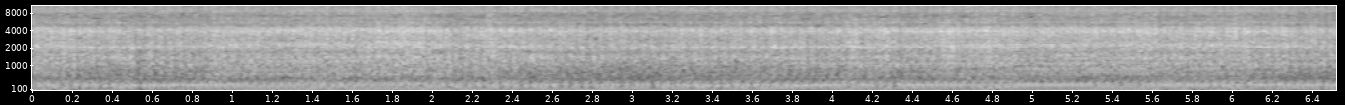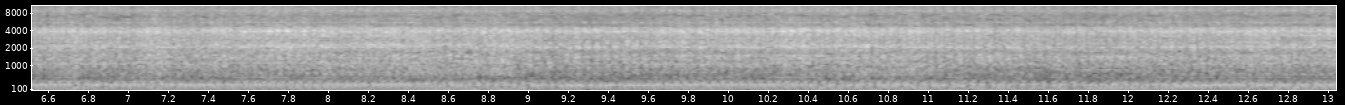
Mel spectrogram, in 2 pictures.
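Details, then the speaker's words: 1972 Triumph Bonneville T120 with Mikuni carburetors, kick-started, first start in a long time after cleaning the spark plugs: steady, loud twin-cylinder idle with an even lumpy beat and no misses; sounds healthier, running cleanly. "sounds better to me john it sounds happier"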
